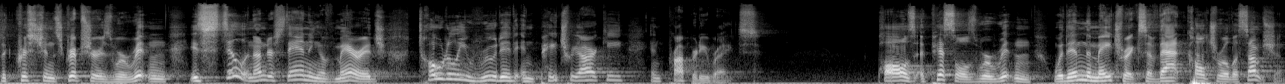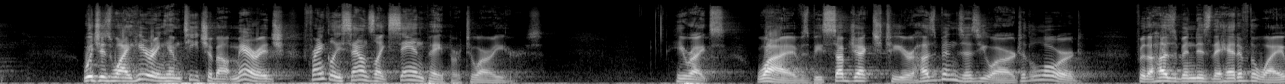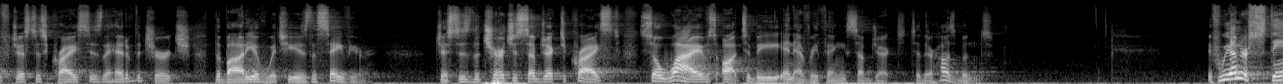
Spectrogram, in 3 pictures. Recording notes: At Northminster Church on March 1, 2020 - the First Sunday of Lent.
